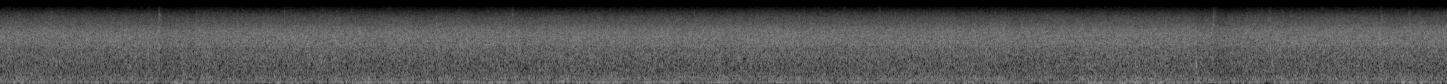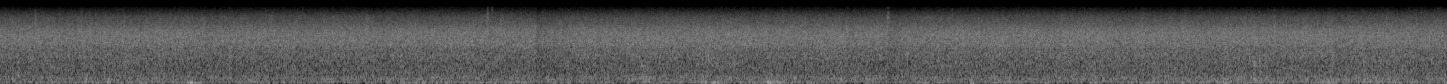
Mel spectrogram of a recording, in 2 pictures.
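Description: Steady rain falling: an even, high-pitched hiss with no single drops or thunder standing out.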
